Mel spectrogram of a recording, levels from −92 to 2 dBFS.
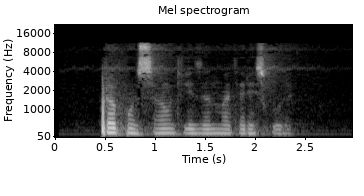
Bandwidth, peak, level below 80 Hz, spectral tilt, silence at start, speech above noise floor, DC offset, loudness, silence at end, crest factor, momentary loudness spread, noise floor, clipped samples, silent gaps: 11.5 kHz; -2 dBFS; -62 dBFS; -4 dB/octave; 0.45 s; 41 dB; under 0.1%; -25 LUFS; 0.65 s; 24 dB; 13 LU; -67 dBFS; under 0.1%; none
